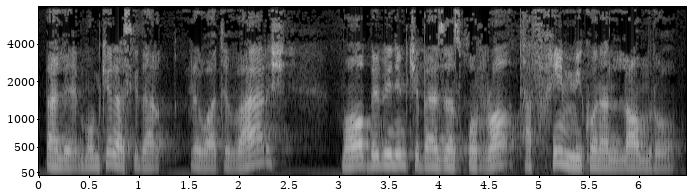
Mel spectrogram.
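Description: A man with a slightly high, husky voice leads a televised Quran recitation lesson. He explains each rule patiently and then drawls the examples slowly. The audio sounds a little dull, as from a broadcast. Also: darkish tone.

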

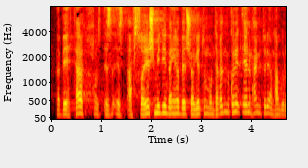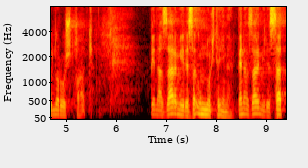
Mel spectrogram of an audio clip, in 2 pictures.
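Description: With a slightly high, somewhat mellow voice and a long reverb tail, a Persian-speaking teacher of Quran recitation and phonetics talks informally about vowels. He voices the sample sounds slowly, drawing each one out as he demonstrates.

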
